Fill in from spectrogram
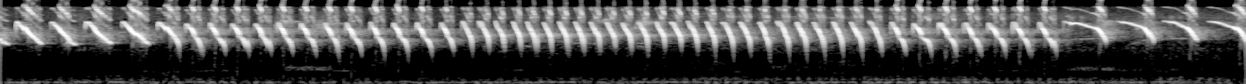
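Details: Canary song used to stimulate lazy birds, a fast trill of sharply descending high notes that speeds into a dense rolling run, then slows again to separate down-slurred notes.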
